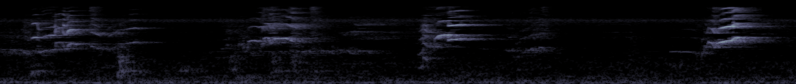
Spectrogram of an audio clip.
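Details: Lorikeets calling in a series of sharp, shrill screeches and squeaks at irregular intervals of about one second. Brief thin chirps sit between the louder bursts.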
